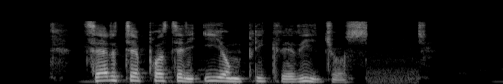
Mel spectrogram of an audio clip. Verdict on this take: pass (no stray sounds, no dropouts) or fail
pass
